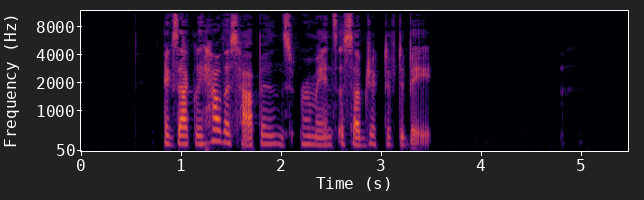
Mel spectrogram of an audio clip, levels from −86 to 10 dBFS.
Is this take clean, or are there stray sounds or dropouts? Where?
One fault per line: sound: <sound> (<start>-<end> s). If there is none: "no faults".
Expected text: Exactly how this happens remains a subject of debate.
no faults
